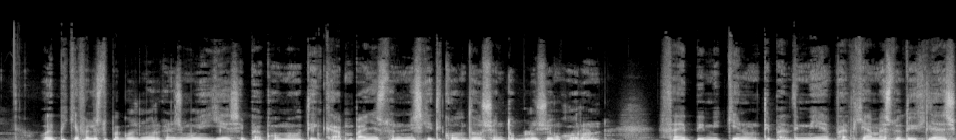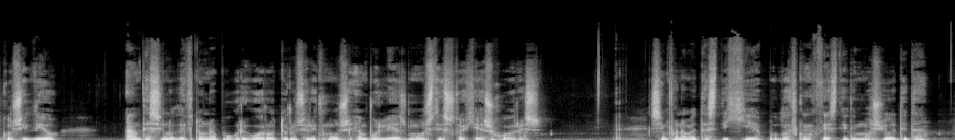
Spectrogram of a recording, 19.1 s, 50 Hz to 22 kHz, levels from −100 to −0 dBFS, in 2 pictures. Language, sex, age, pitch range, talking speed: Greek, male, 50-69, 90-110 Hz, 140 wpm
